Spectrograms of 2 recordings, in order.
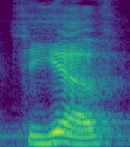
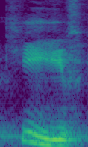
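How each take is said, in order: First: The name is said with the Russian pronunciation. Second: The name is said with the Ukrainian pronunciation. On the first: "Kiev is a Russian pronunciation of the city's name" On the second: "Kiev is the actual Ukrainian pronunciation"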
